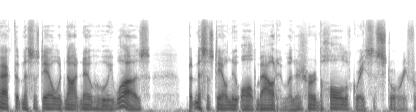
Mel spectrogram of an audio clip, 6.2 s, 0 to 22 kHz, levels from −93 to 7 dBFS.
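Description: No technical faults are audible.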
